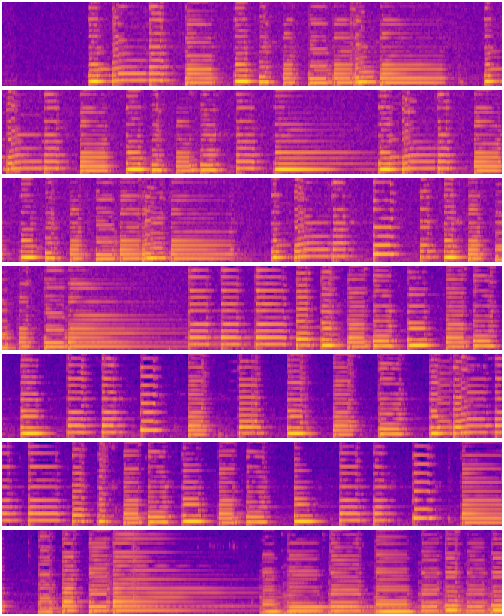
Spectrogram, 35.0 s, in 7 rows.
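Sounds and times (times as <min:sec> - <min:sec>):
solo guitar medley: 0:00.8 - 0:34.9.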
